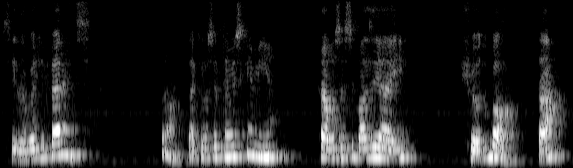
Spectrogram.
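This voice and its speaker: Slow, repetitive Brazilian male teacher. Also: high-pitched, steady tone, a little mellow. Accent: Brazilian Portuguese. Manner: drawn-out, repeats key phrases, checks in with "tá?". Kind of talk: grammar lesson. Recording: echoey room.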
